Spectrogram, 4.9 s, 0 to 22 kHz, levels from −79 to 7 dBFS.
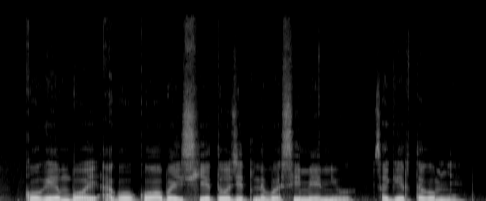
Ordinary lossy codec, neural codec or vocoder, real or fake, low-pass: Opus, 64 kbps; vocoder, 44.1 kHz, 128 mel bands every 512 samples, BigVGAN v2; fake; 19.8 kHz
